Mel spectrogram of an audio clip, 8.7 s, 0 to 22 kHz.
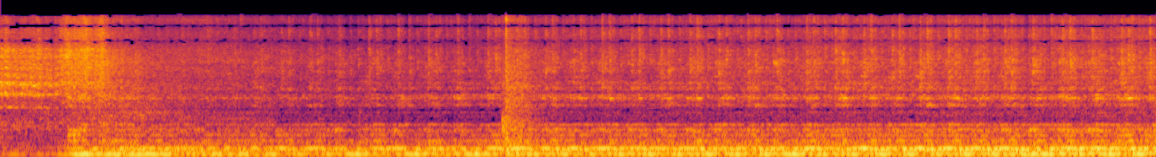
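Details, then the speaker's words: Chevy C20 squarebody V8 truck after a different carburetor and new welded exhaust with tips and rubber hangers: revs rise and settle into even steady idle, deep exhaust note, no misses, knocks or hiss; runs quiet and smooth. "all right it's running pretty quiet up here runs really smooth really impressed with the way it sounds"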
